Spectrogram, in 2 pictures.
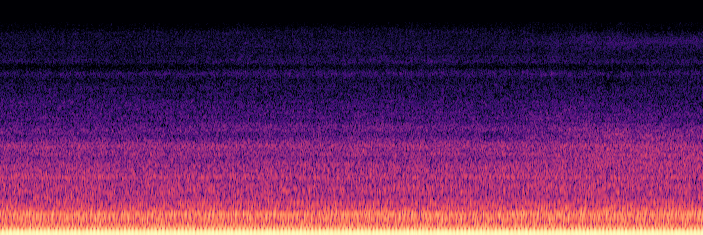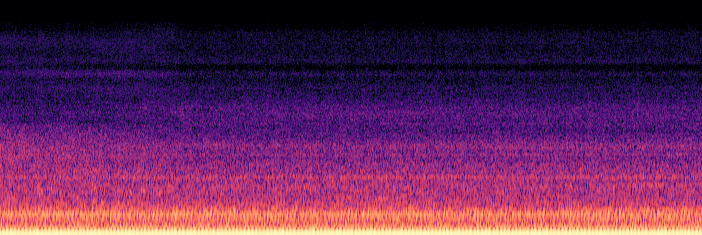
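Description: A ferry's engine running with a steady, unbroken low drone and even hum.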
